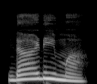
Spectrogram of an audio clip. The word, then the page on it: ಡಾಡಿಮ: ḍāḍima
